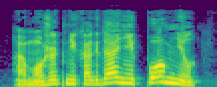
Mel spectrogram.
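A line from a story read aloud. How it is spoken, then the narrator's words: Displeased woman exclaiming. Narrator (Russian): воскликнула женщина, которая, судя по голосу, такое безразличие к собственной жизни определенно не нравилось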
